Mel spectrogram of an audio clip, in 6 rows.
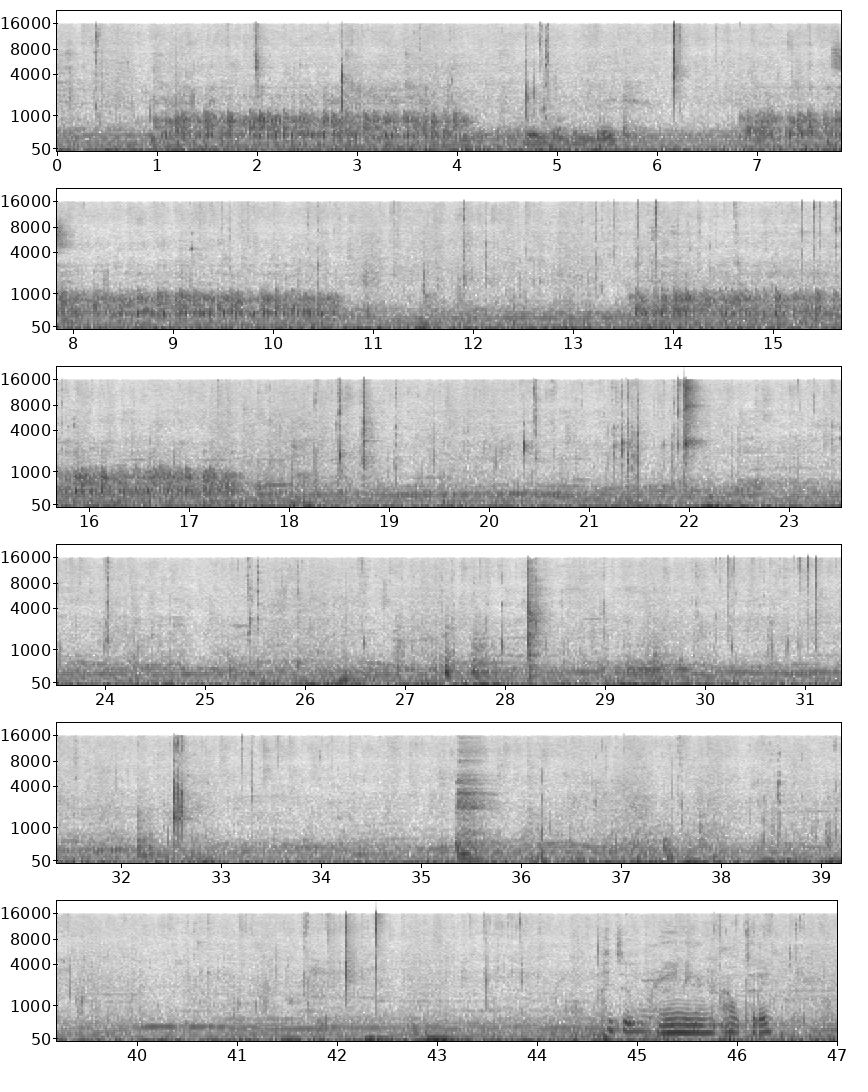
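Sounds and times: chewing and biting: 0.0s - 31.6s, 36.0s - 44.6s
mussel shells clicking and snapping: 0.2s - 22.4s, 27.4s - 29.1s, 29.8s - 31.3s, 40.8s - 44.0s.

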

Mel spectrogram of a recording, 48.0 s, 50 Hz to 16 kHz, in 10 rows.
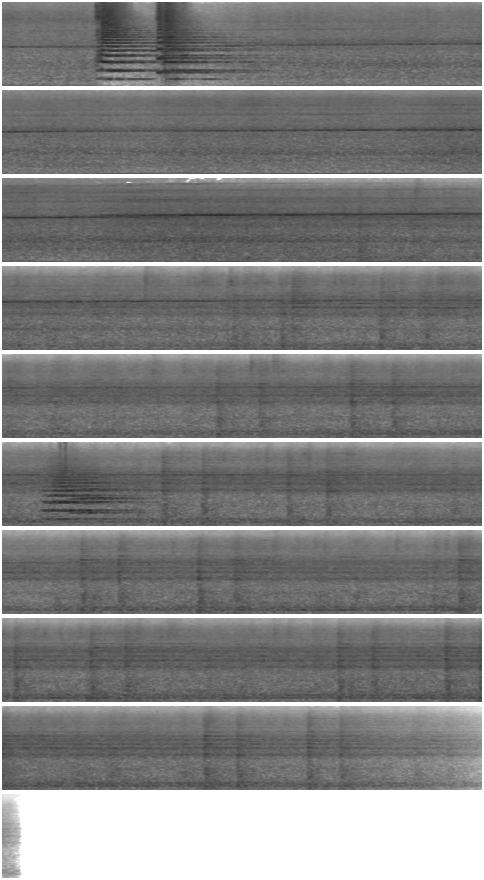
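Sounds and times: train horn blast: 0.9s - 2.7s, 24.4s - 25.6s.

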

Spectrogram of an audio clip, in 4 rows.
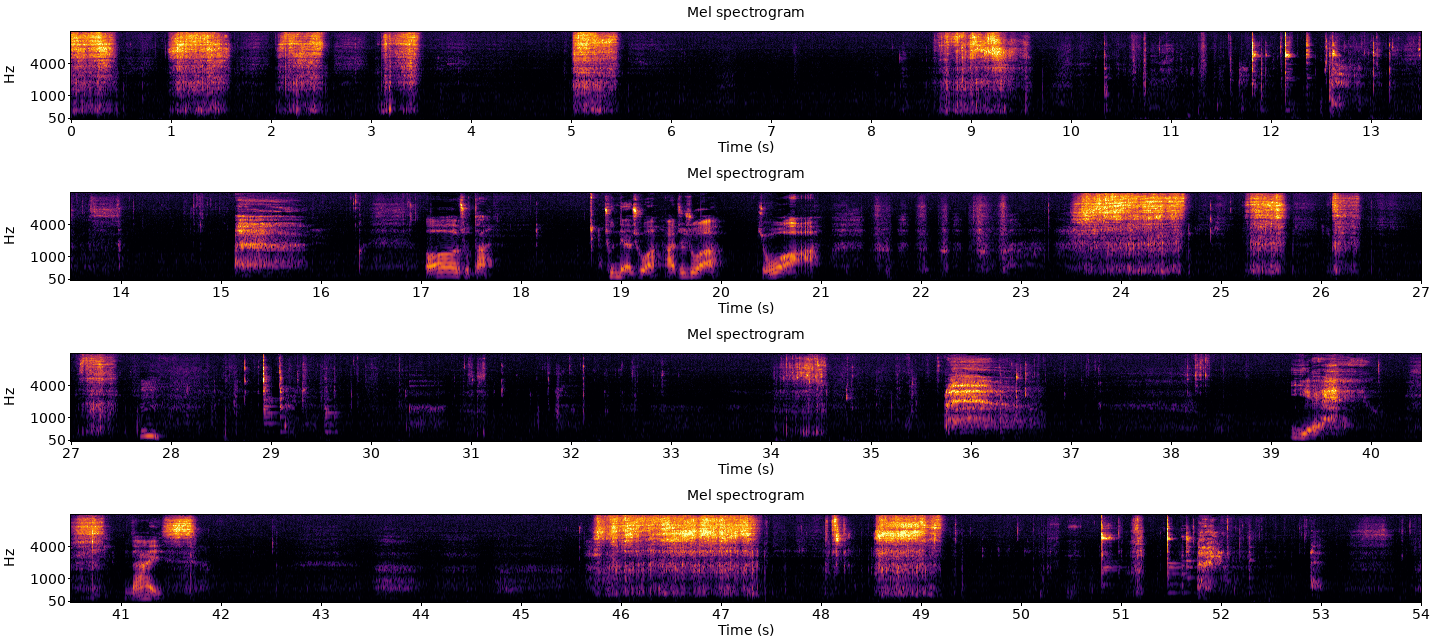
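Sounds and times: noodles slurped: 23.5s - 26.4s, 45.7s - 49.4s.

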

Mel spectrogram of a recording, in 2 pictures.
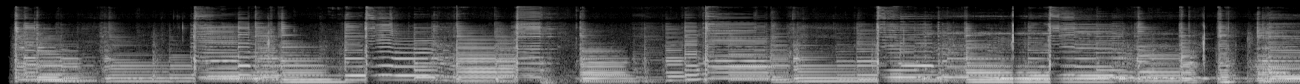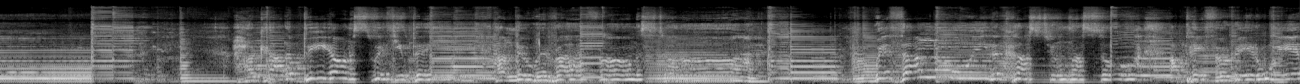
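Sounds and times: acoustic guitar strumming chords: 0.1s - 26.0s.

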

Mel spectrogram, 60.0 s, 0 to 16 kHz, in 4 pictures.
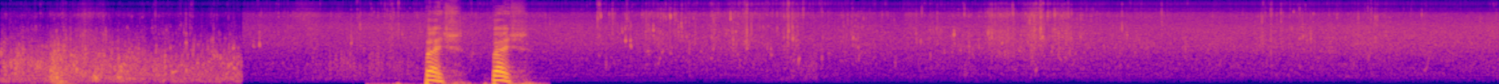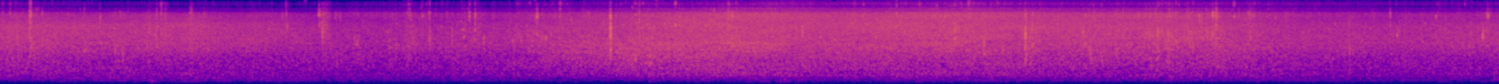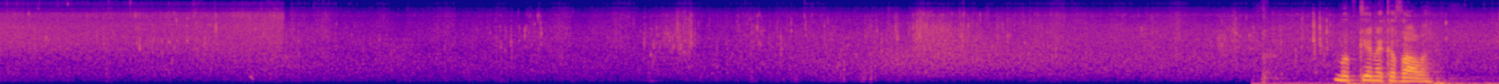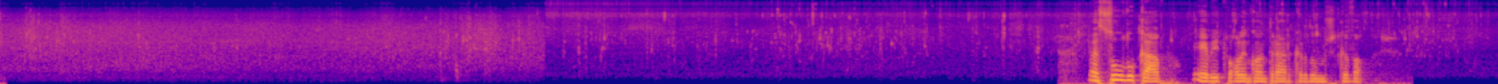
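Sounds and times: sea water splashing against hull: 0.0s - 2.4s.

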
